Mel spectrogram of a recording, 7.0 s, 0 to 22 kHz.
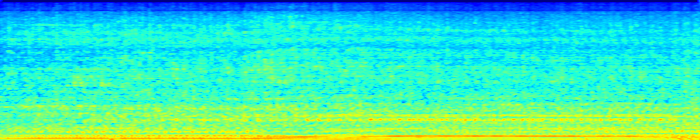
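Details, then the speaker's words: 1936 Caterpillar Twenty-Two tractor on gasoline, run after sitting for years: a deep, slow chuff at low throttle, which is its slowest idle, firing steadily, with 35 PSI oil pressure. Normal low-throttle idle. "Now we're running 35 PSI oil. That's good. That's as slow as it runs. That's low throttle right there."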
